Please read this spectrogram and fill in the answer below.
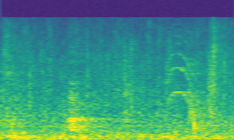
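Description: Near silence: quiet church room tone, with one brief, faint, high squeak that rises and falls in pitch near the end.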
